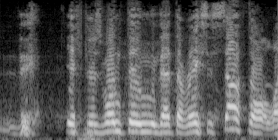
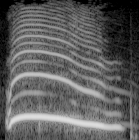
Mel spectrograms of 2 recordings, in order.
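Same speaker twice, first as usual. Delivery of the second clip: drawn-out, high "woo"; sustained high holler; high, loud whoop; 6 dB louder than usual. Real, not acted. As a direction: let out one long, loud whoop. Whooping at the tense joke.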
